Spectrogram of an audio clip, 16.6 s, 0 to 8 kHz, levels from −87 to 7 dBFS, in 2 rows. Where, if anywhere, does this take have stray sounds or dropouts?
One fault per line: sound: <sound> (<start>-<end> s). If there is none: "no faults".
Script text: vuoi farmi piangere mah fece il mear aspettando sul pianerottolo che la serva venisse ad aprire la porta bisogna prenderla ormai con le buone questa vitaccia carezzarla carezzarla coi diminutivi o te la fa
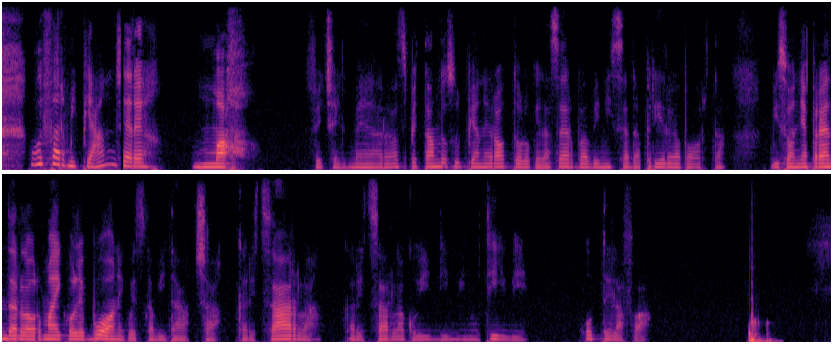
sound: dropout (1.2-1.2 s)
sound: thud (15.7-16.1 s)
